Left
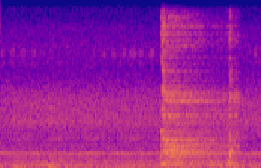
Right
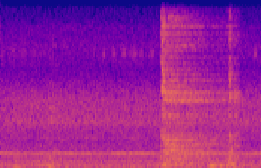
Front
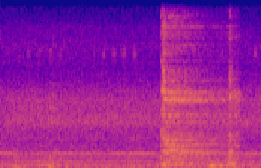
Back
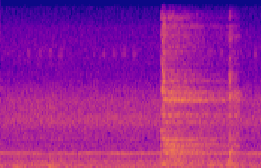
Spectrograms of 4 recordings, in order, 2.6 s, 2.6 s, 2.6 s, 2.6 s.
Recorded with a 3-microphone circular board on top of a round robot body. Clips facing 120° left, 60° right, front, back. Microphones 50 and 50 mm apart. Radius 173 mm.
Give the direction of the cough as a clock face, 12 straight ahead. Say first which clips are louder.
Left 3 dB, even; 9 o'clock.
